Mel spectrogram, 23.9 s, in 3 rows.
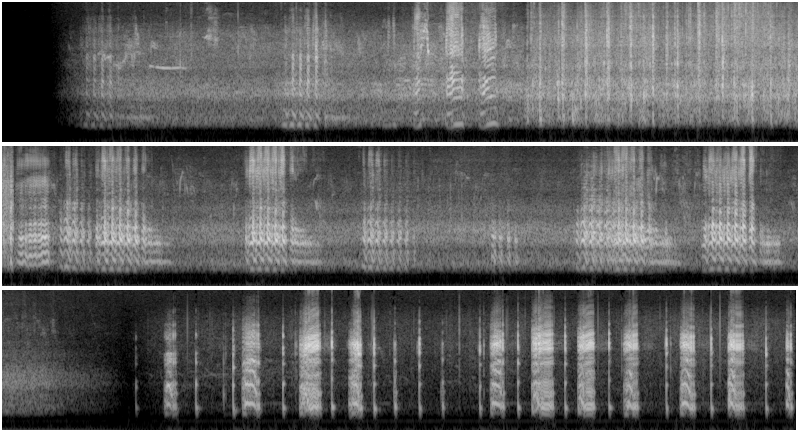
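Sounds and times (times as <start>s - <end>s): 
Great cormorant croaking calls: 0.8s - 1.6s, 2.7s - 23.8s.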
